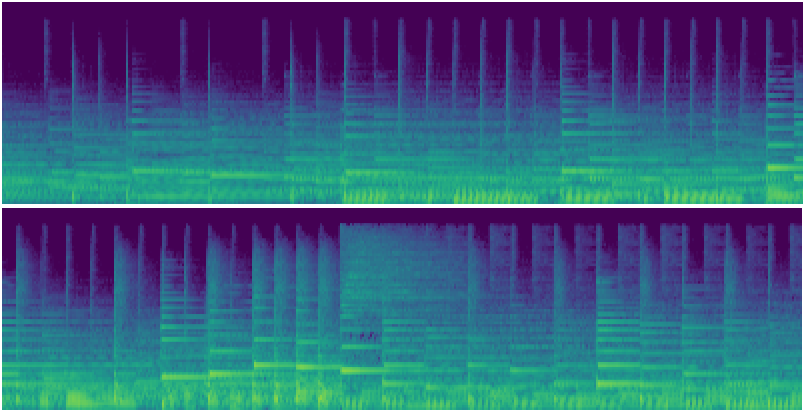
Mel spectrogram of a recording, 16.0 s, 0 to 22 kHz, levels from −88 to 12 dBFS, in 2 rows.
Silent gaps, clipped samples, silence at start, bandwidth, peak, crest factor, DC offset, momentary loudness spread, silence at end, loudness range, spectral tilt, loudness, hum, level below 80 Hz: none; under 0.1%; 0 s; 16 kHz; 0 dBFS; 18 dB; under 0.1%; 10 LU; 0 s; 7 LU; -6.5 dB/octave; -18 LUFS; none; -26 dBFS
